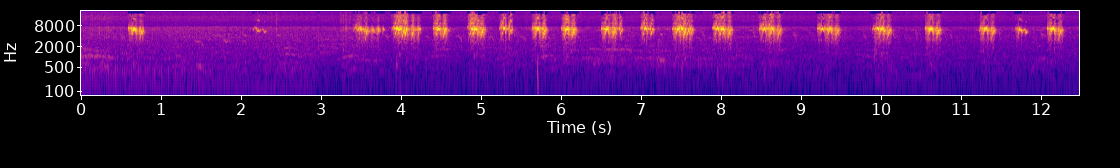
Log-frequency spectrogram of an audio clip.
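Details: Three house sparrow nestlings fed at the nest by both parents. After a near-quiet opening with one or two chirps, a steady run of sharp, very high chirps starts, repeated about three times a second.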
